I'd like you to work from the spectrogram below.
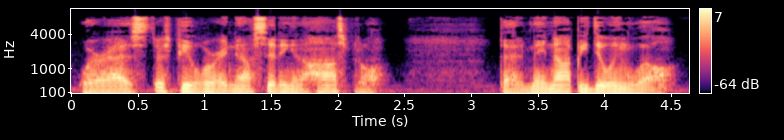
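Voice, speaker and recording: A man hosting a podcast, musing aloud in a soft-spoken reflective monologue while walking a quiet wooded trail, captured on a handheld digital recorder without a windscreen. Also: fairly low pitch, fairly even intonation, moderate pace, no echo. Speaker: podcast host. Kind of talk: reflective solo monologue on a walk. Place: outdoors on a quiet wooded trail in a state park.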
